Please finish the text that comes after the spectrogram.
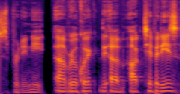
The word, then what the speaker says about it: octopodes: And so cephalopods, this is the group of mollusks that includes octopuses or octopodes, or what I recently learned, the Greek pronunciation octopodes, which I love.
